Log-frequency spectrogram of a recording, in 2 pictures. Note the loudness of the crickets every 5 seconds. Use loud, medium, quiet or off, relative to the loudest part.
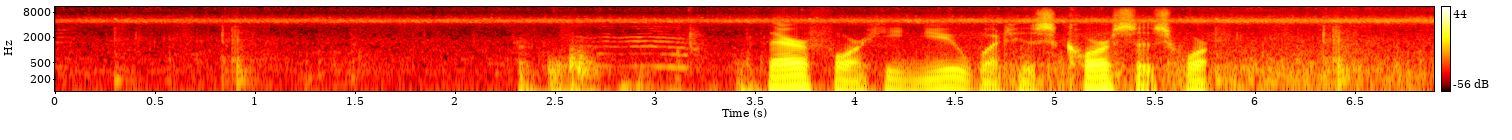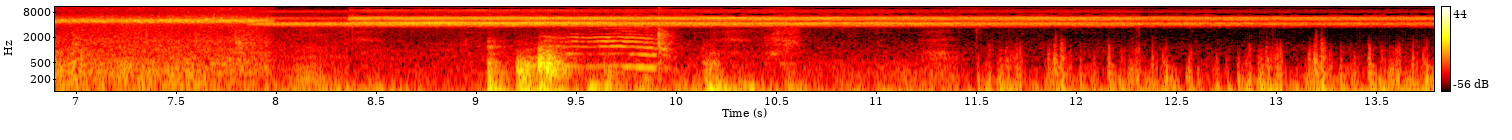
medium, loud, loud.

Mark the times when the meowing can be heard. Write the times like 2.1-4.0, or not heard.
2.3-3.7, 9.1-10.7.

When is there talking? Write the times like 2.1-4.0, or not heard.
3.5-5.8.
